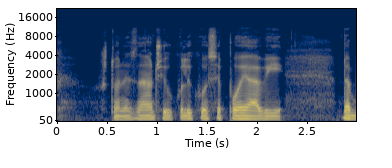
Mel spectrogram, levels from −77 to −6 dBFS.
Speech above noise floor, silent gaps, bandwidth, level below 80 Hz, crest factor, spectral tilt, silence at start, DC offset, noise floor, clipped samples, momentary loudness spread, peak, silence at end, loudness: 20 dB; none; 11.5 kHz; -54 dBFS; 18 dB; -5.5 dB/octave; 0 s; under 0.1%; -43 dBFS; under 0.1%; 18 LU; -6 dBFS; 0 s; -23 LUFS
